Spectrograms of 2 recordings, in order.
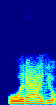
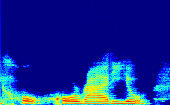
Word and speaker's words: horário: Horário. Oh, and H in Portuguese is mute. So you don't say horário. You say horário. It's like this doesn't exist when you're pronouncing.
